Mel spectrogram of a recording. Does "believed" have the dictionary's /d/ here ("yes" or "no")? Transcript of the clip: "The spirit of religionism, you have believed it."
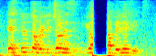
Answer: no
